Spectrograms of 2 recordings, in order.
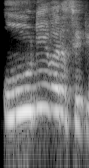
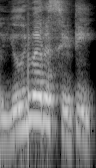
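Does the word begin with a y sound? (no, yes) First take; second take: no; yes. First: The word begins with a plain vowel, no y sound. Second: The word begins with a y sound. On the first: The speaker calls it wrong. "युनिव्हर्सिटी नाही म्हणत" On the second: The speaker calls it right. "य येईल बघा"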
